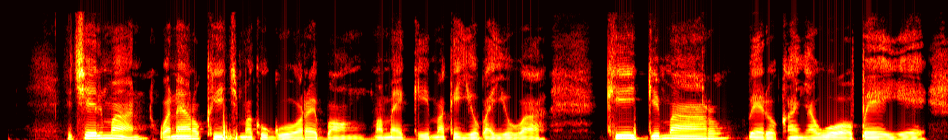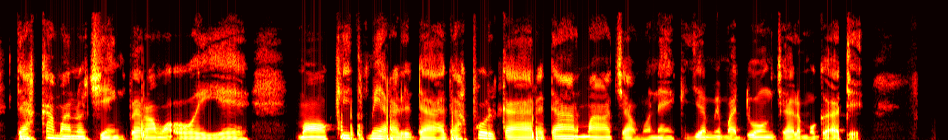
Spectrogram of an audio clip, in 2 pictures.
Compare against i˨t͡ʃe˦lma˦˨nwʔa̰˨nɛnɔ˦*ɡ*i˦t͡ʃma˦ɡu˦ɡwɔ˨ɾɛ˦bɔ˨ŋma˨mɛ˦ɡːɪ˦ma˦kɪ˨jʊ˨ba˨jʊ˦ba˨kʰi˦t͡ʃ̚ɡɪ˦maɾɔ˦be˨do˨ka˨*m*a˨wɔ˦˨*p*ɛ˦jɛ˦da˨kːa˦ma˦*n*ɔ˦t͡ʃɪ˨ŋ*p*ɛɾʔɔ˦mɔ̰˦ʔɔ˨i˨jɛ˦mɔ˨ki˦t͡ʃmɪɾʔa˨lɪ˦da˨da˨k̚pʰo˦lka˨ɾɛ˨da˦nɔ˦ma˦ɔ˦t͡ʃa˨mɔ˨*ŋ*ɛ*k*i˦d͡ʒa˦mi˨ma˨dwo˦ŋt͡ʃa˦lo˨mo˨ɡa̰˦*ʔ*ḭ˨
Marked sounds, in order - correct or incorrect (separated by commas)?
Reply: incorrect, incorrect, correct, correct, correct, incorrect, correct, incorrect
